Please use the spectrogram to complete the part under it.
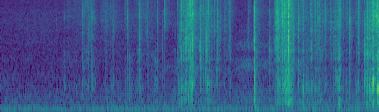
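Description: Gloved hands crinkle and tear open a plastic foil wrapper.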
